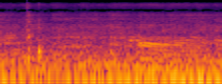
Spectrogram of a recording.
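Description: Casino floor din: indistinct background voices over a steady low rumble, with a single sharp click shortly after the start.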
